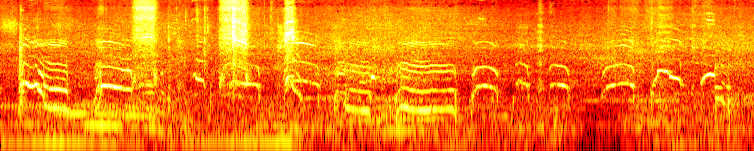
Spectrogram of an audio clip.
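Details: Siberian Husky meeting a new German Shepherd puppy in the family home, seemingly confused; a long run of harmonic, arched whining-howl vocalizations, each rising then falling, repeated roughly every second over a steady low hum.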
